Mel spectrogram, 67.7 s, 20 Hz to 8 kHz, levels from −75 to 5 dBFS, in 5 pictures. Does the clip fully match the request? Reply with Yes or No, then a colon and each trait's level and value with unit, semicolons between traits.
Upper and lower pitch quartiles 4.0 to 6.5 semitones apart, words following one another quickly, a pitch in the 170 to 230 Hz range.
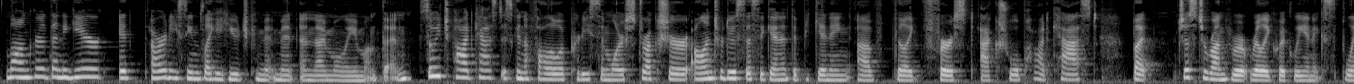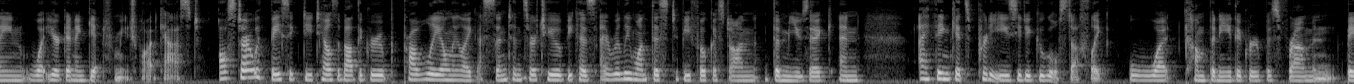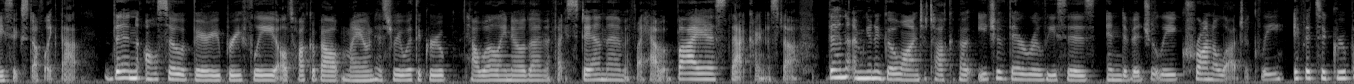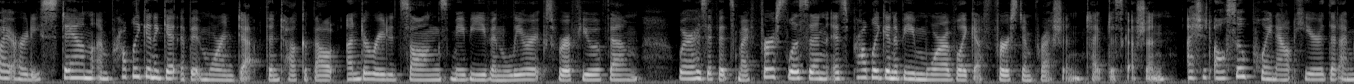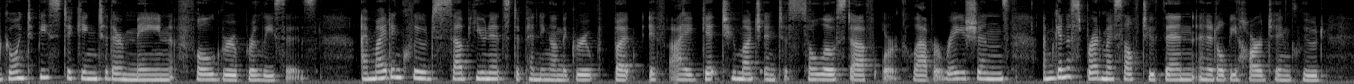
Yes: average, 4.3 semitones; fast, 220 wpm; medium, 185 Hz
